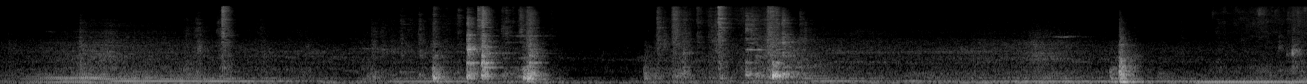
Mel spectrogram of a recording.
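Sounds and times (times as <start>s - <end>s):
utensils clinking against pans: 3.8s - 5.7s, 6.6s - 8.2s.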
